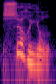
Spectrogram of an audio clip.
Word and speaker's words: serions: And then this is this yon, yon. Remember, it goes in your nose. It's nasal. Yon. Nous serions.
